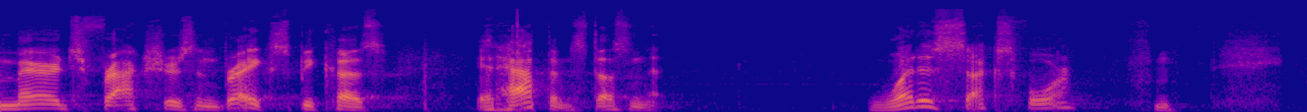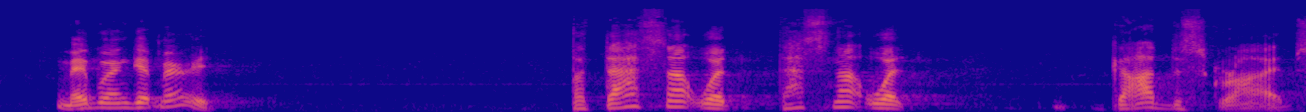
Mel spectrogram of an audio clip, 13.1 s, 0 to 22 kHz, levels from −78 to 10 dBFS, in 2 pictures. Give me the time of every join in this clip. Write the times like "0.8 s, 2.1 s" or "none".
4.3 s, 6.8 s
